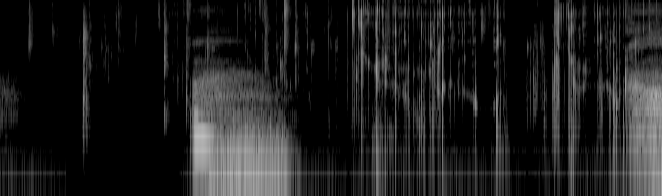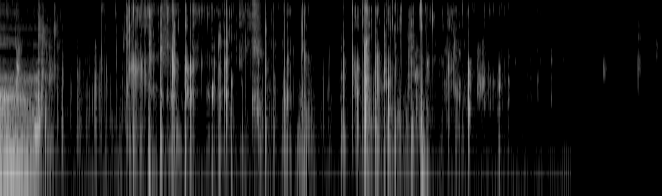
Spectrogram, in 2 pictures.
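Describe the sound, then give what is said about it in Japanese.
Wet, slurpy ear licking with saliva, the tongue tip going into the ear hole: soft squelches and sticky mouth clicks in irregular bursts, two fuller swipes standing out among scattered smacks, fairly quiet and with no talking. “舌先を耳の穴に入れて、唾液がどんどん染み込んで頭の奥まで私に支配されちゃうんだよ。”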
